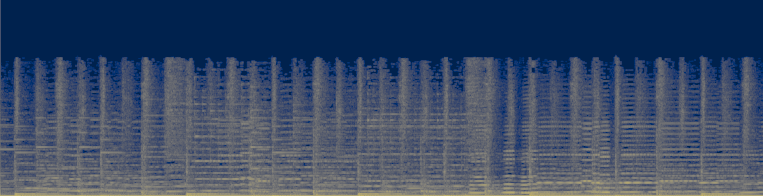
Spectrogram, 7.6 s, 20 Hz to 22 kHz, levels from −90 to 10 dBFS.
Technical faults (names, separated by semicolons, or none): DC offset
